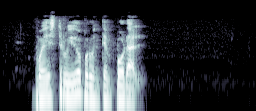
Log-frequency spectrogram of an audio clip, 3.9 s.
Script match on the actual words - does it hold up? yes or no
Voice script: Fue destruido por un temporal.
yes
